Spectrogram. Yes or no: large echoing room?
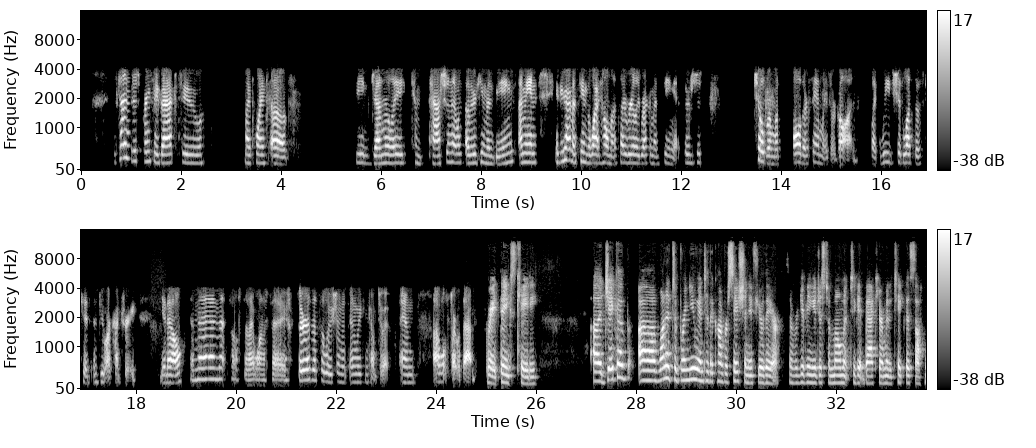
no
